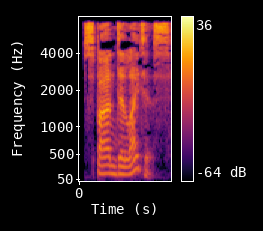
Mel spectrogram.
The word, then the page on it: spondylitis: British English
